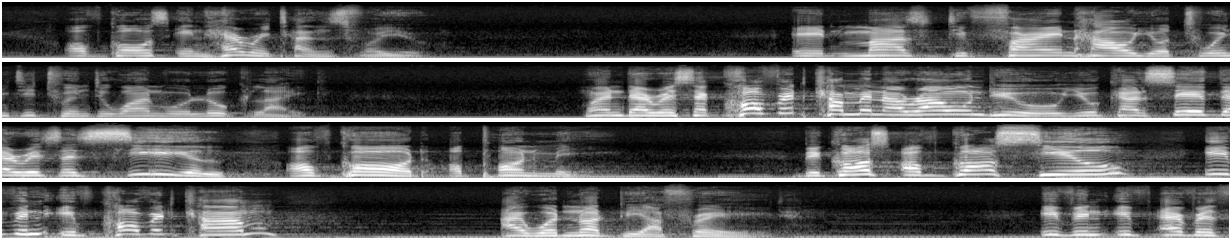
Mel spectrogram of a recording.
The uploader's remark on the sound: Sermon preached at CBC Shiashie Campus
